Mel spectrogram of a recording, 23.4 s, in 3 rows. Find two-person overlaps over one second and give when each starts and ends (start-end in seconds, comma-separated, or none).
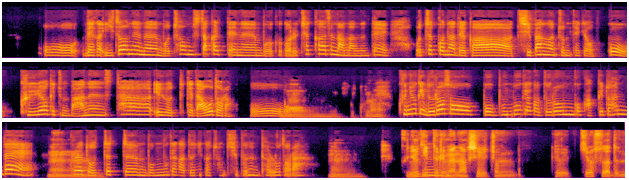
none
